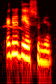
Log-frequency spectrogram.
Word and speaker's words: agradeço-lhe: So it's the same as without this lhe or tu, and then you just add this lhe or tu or se or any other. So so the penultimate syllable rule doesn't apply.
